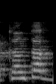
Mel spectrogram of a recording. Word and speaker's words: контакт: Первый модуль – это когда мы говорим про контакт с большими деньгами. Здесь ударение на «о».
